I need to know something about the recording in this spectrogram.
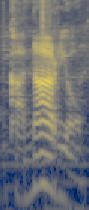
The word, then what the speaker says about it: canario: The yo, canario. Okay, so in English, canary. In Spanish, canario. Okay, the next one.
